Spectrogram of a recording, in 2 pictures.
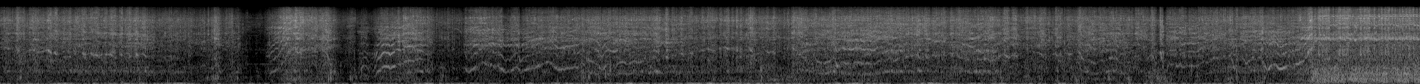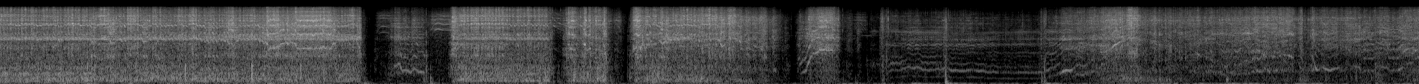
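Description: High-pitched whine of a radio-controlled rock crawler's electric motor and gearbox as it drives over rock and dry leaves. The whine gets louder about halfway through, then stops and starts several times in the second half as the throttle is let off and applied again.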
